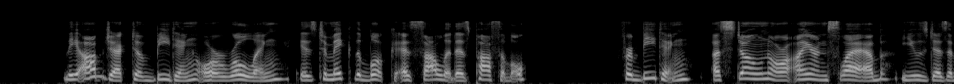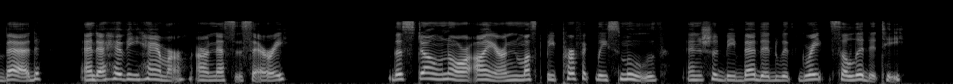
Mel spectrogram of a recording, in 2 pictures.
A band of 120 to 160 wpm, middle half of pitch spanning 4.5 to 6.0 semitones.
No: average, 150 wpm; average, 3.4 semitones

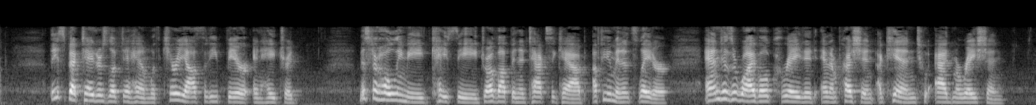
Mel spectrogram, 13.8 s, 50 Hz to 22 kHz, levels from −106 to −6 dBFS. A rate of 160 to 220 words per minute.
No: average, 140 wpm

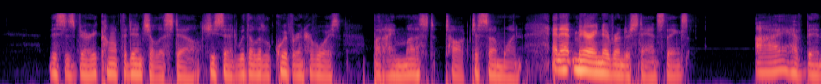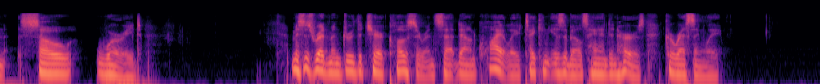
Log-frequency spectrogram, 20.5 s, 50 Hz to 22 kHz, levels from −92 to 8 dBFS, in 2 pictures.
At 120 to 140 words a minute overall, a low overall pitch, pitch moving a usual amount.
No: average, 150 wpm; low, 105 Hz; average, 3.3 semitones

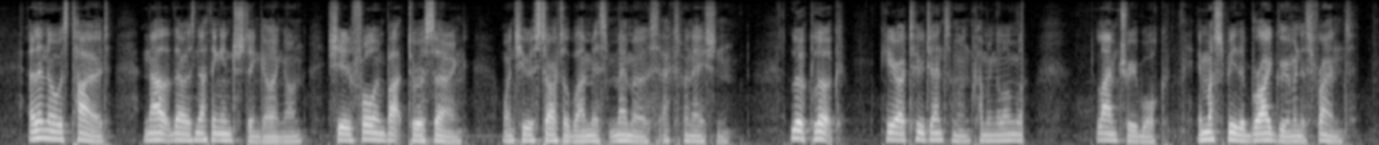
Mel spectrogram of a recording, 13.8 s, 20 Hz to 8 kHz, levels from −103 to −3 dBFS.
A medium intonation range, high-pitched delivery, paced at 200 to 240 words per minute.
No: average, 3.9 semitones; low, 120 Hz; fast, 205 wpm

